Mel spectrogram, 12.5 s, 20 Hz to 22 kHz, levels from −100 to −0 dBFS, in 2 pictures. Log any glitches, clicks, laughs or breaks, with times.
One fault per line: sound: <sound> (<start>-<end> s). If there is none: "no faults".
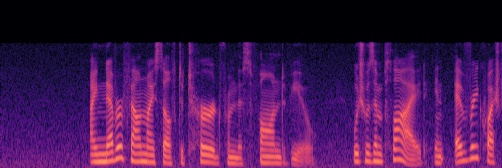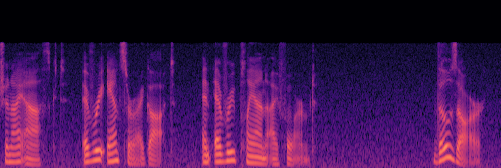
no faults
